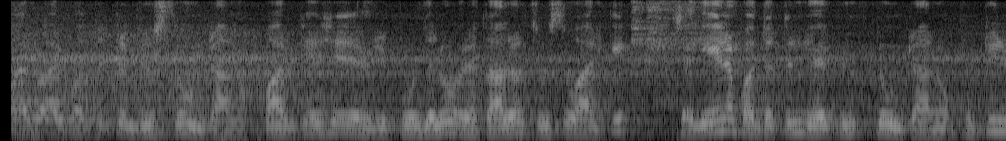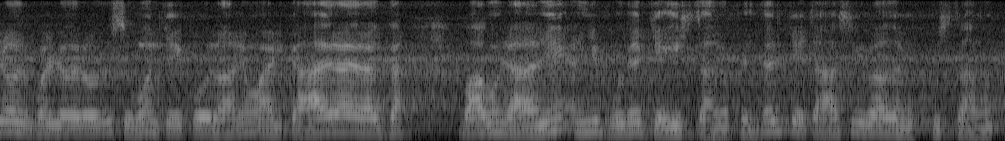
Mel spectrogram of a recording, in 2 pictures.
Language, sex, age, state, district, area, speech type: Telugu, female, 60+, Andhra Pradesh, Nellore, urban, spontaneous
